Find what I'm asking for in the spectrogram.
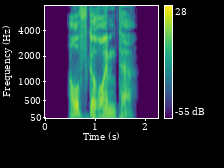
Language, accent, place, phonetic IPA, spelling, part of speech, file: German, Germany, Berlin, [ˈaʊ̯fɡəˌʁɔɪ̯mtɐ], aufgeräumter, adjective, De-aufgeräumter.ogg
- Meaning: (adjective) 1. comparative degree of aufgeräumt 2. inflection of aufgeräumt: strong/mixed nominative masculine singular 3. inflection of aufgeräumt: strong genitive/dative feminine singular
